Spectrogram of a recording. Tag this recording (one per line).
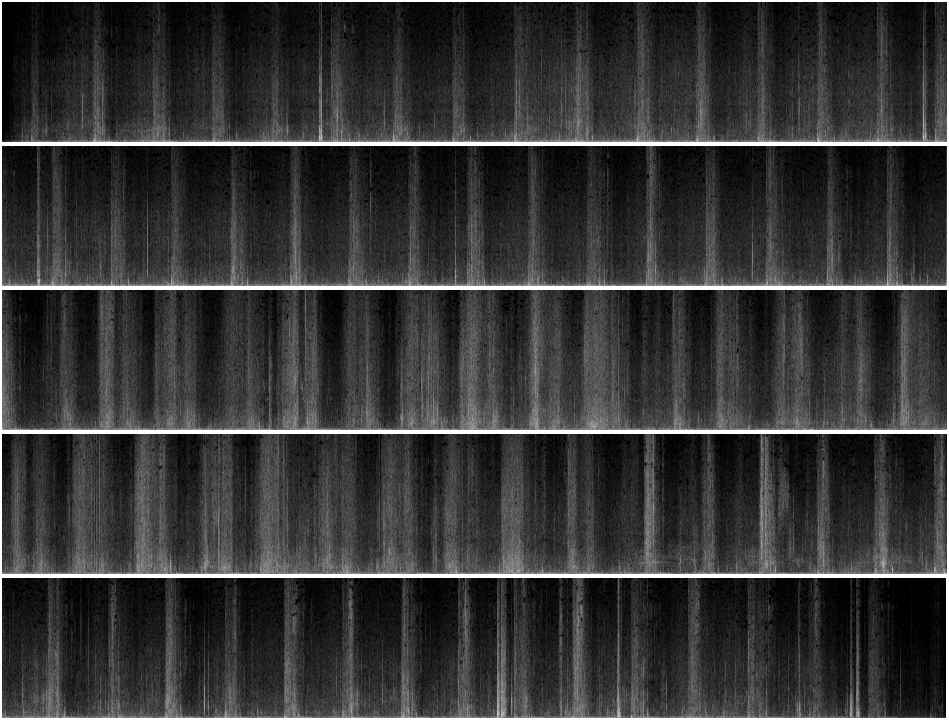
boots
crunch
foley
grass
outdoors
sfx
trail
walk
walkingboots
